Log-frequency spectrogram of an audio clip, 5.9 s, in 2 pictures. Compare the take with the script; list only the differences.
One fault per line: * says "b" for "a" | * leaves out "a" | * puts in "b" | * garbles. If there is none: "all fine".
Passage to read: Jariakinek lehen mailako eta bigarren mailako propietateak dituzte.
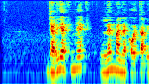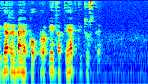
all fine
